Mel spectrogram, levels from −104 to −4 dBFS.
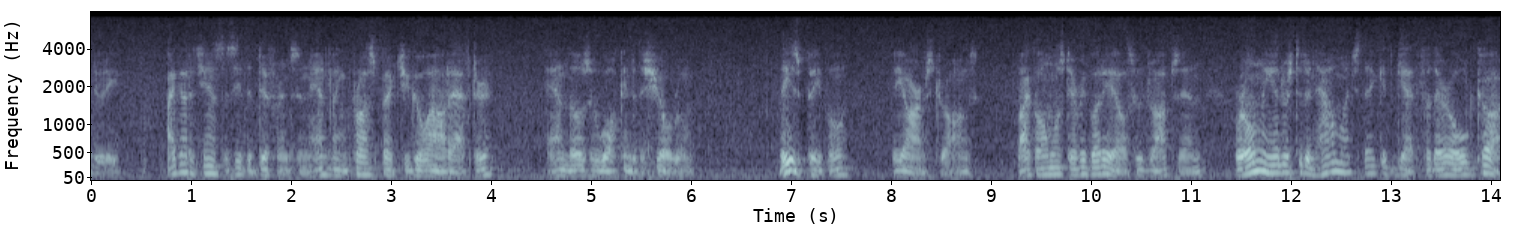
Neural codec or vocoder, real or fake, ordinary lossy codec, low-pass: none; real; AAC, 32 kbps; 7.2 kHz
